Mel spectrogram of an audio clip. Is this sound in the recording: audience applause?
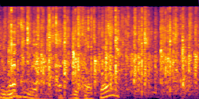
yes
